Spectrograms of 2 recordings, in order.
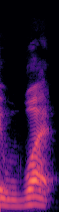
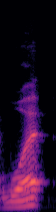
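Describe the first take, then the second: First: A louder twangy "What?"; mock the drawled "What?"; "What?" in a Southern drawl, a touch louder. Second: A dopey Southern "What?" with a rising end; "What?" drawled in a lazy Southern way. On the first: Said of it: "it sounds really stupid". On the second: Retold or imitated. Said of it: "it sounds really stupid when you go like".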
